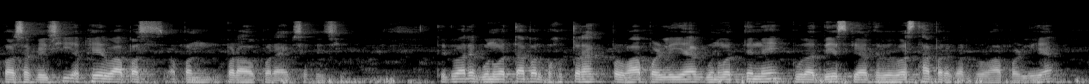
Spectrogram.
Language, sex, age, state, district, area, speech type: Maithili, male, 45-60, Bihar, Darbhanga, urban, spontaneous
